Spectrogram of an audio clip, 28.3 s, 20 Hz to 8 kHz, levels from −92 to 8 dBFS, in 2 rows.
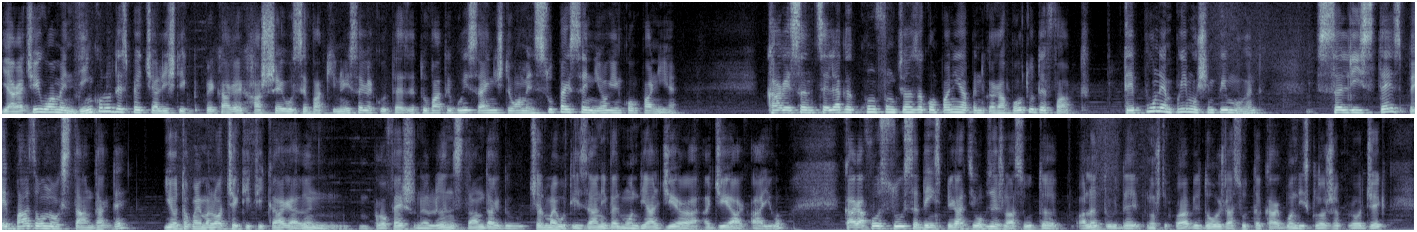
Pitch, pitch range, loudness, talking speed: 140 Hz, 110-170 Hz, -18 LUFS, 175 wpm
